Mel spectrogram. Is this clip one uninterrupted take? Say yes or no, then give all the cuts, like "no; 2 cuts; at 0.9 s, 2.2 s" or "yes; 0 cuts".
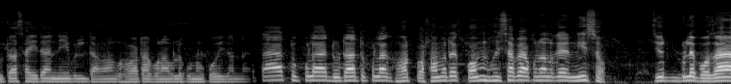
no; 1 cut; at 2.5 s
